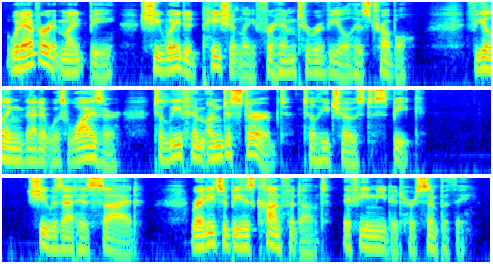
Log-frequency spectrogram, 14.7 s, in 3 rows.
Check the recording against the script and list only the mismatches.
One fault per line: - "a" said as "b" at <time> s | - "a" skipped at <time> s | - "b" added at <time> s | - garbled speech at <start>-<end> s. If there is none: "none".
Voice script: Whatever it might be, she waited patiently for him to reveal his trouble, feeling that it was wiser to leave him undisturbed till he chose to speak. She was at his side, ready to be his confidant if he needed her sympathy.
none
